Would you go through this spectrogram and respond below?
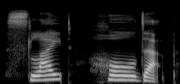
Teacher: The T in slight connects smoothly to the H in hold.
